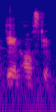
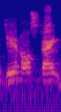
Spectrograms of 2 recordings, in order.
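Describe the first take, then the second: First: Said in the usual way. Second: "অস্টাইন" with a long "ain" ending; friend's mispronunciation. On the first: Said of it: "আর লেখকের নাম হচ্ছে". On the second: Retold or imitated. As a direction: imitate a beginner saying "অস্টাইন", rhyming with "fine". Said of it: "তো actual উচ্চারণটা হচ্ছে". ("অস্টাইন"-এর শেষে ভুল "আইন" উচ্চারণ)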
